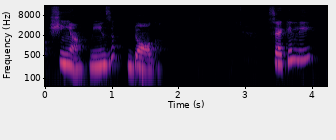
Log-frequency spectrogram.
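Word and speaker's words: chou: have okay so शरण यू कैन ट्राई to pronounce उन connect कर दो इट विल बी श तु सही बोल रहे हो मतलब तु उ अलग अलग बोल रहे हो बने जोड़ के बोलना शू मीस कैबेज देन सो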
